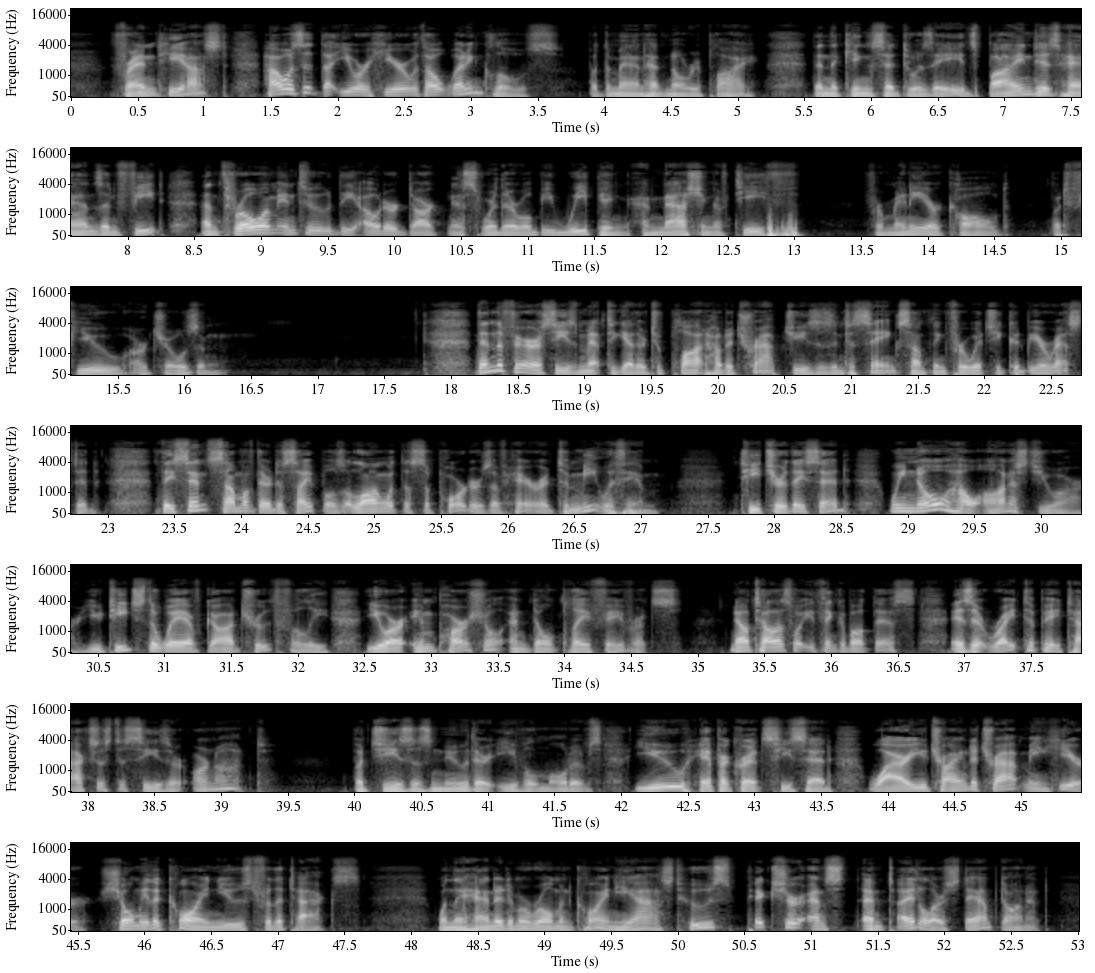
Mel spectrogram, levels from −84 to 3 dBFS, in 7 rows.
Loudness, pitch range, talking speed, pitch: -21 LUFS, 95-130 Hz, 200 wpm, 110 Hz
